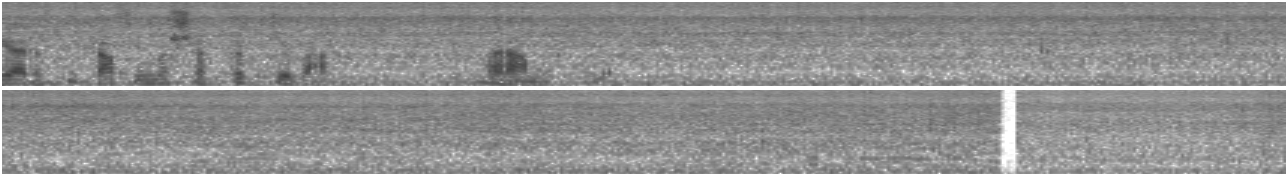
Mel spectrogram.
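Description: River water rushes steadily over rocks.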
